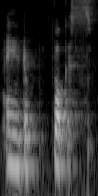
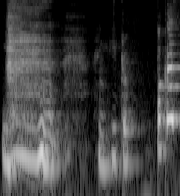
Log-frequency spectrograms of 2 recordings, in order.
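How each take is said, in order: First: Said in the usual way. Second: Mock self-scolding with a punched FOCUS; laughing self-command. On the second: Real, not acted. Repeats it, laughing, hammed up.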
